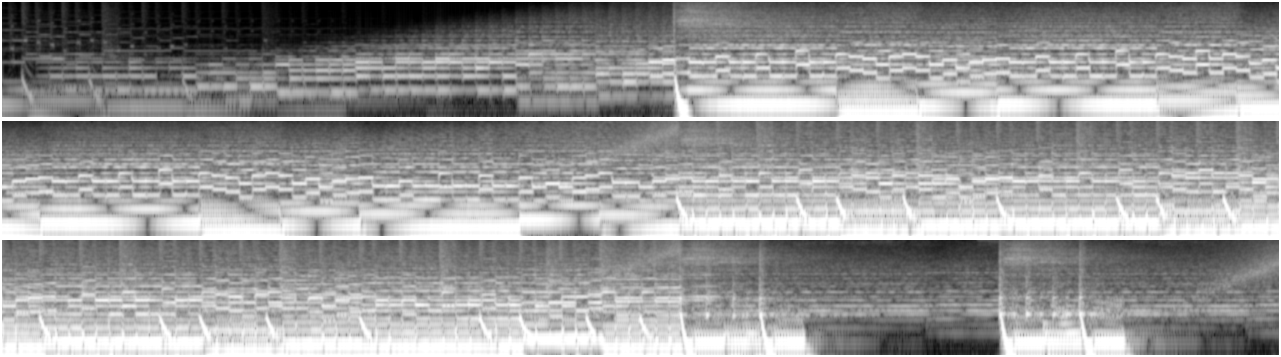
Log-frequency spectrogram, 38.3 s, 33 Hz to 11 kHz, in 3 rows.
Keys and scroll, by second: 1.7 super+z, 3.5 super+z, 4.2-4.9 typing, 6.2 super+z, 7.9 super+z, 12.5 super+], 18.5-20.8 typing, 25.1 typing, 30.3 ], 32.9 b.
